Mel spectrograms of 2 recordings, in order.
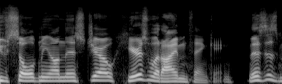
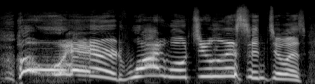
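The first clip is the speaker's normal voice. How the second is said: high, loud whining yell; mock exasperated shout; 6 dB louder, slower than usual. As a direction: scream it like an overplayed bit. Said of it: "I'm just like".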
